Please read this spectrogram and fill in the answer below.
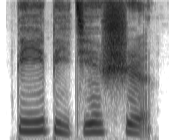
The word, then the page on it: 比比皆是: bǐ bǐ jiē shì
